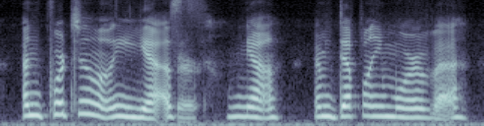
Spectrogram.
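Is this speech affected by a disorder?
Yes: ALS.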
